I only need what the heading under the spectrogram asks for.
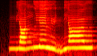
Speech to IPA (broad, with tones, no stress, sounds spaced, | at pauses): m j ɑ˧˥ ŋ l j ɛ˥ l y̰˨˩ n j ɑ˥ ʊ̯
